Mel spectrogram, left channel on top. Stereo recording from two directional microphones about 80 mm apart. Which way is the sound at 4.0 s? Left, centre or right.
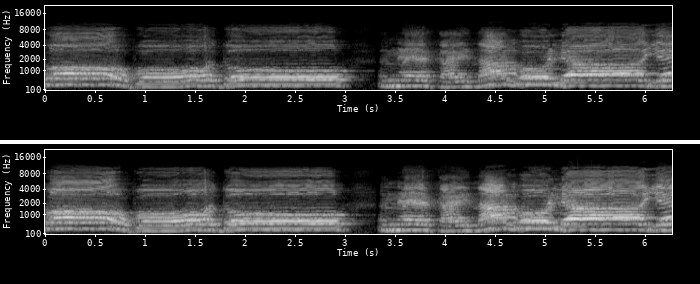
Left.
